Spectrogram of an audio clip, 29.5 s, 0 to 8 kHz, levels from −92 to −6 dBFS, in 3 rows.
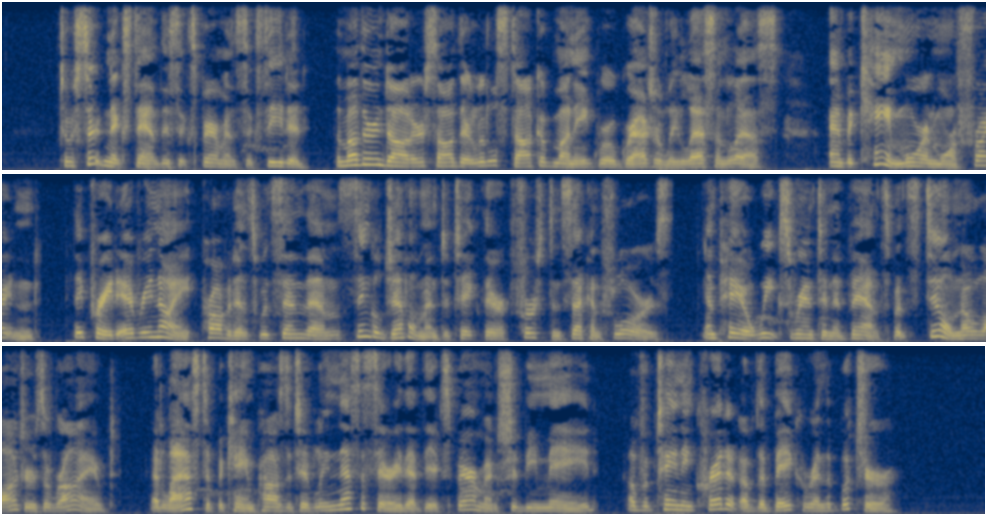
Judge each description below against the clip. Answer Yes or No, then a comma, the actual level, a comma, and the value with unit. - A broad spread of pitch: No, average, 4.7 semitones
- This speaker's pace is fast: No, average, 165 wpm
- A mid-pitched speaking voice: Yes, medium, 175 Hz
